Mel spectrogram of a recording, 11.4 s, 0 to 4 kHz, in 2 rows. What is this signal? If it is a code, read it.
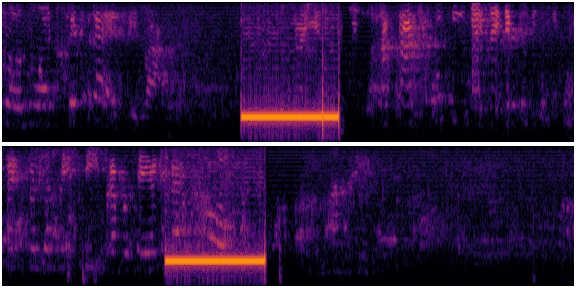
Ringback tone (Europe, 425 Hz), with speech.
